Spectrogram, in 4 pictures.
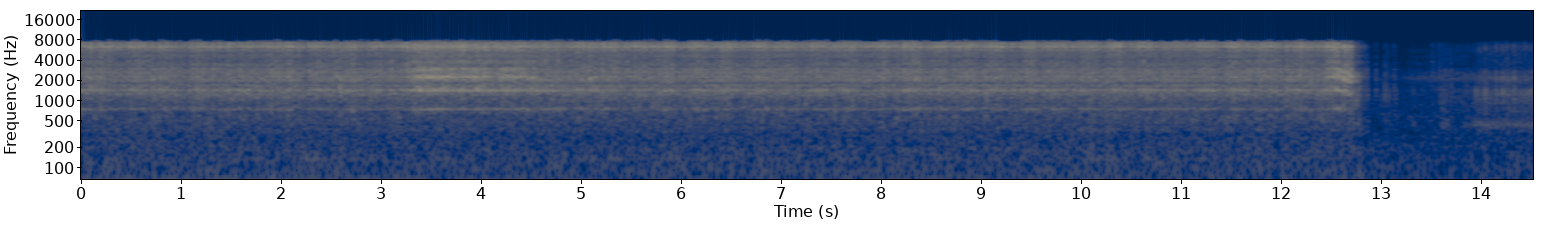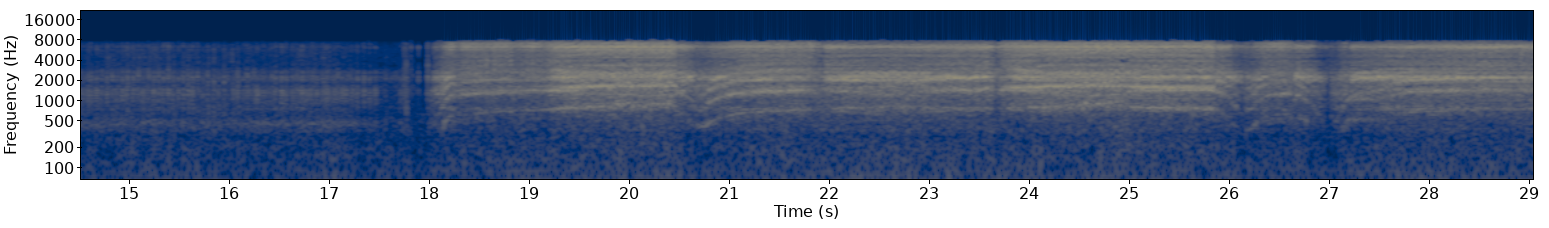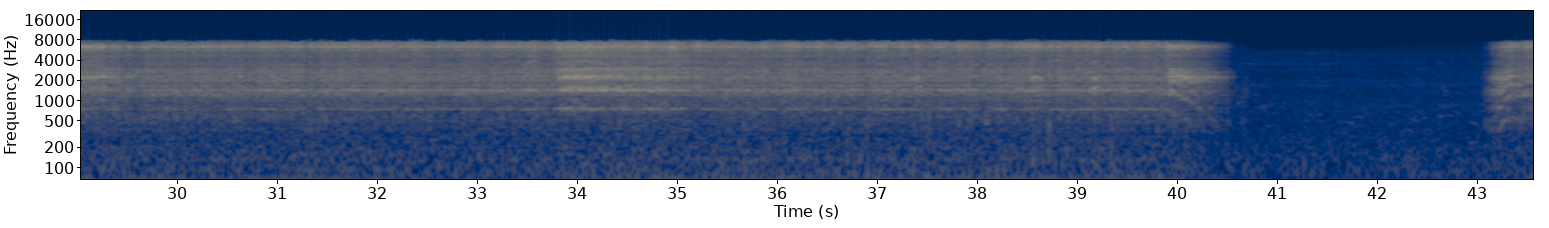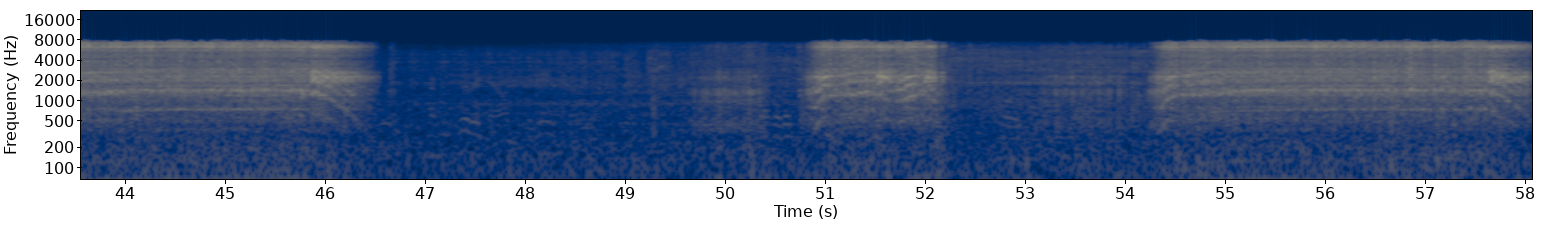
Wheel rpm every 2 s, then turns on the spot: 200, 200, 200, 200, 200, 200, 90, 20, 30, 150, 160, 200, 190, 130, 190, 200, 200, 200, 200, 180, 10, 70, 170, 20, 0, 70, 20, 150, 150.
12-18 52-54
